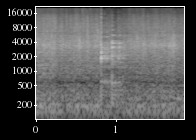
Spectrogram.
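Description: Meat sizzling in a smoking hot pan, a loud, steady, close hiss of frying that carries on evenly, with a couple of brief sharper crackles partway through.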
